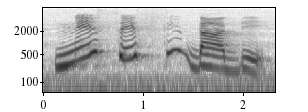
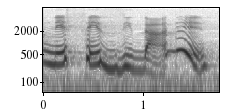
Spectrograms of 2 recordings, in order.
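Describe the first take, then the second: First: The middle consonant is a hissing S sound. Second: The middle consonant is a buzzing Z sound. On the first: The speaker calls it right. "ele não tá com o som do Z" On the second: The speaker calls it wrong. "Eu falo necessidade? Não"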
